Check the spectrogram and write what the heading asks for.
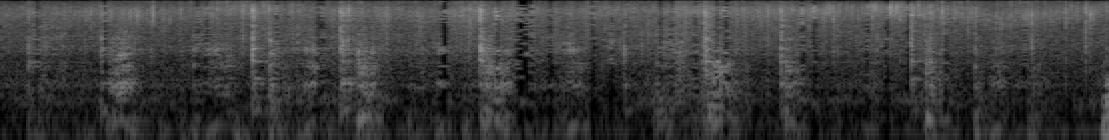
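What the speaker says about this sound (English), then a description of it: "And now we're going to add this little bit of garlic." Garlic and onion fry and sizzle steadily in a pan, a dense close crackle broken by repeated stirring scrapes, with no talking.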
